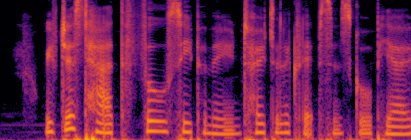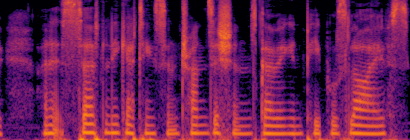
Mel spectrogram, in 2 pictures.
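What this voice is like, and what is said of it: Hoarse, fading voice. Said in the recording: “As you might be able to hear, I'm losing my voice a little bit at the moment after an illness”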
